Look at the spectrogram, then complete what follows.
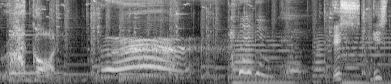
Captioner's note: giggles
